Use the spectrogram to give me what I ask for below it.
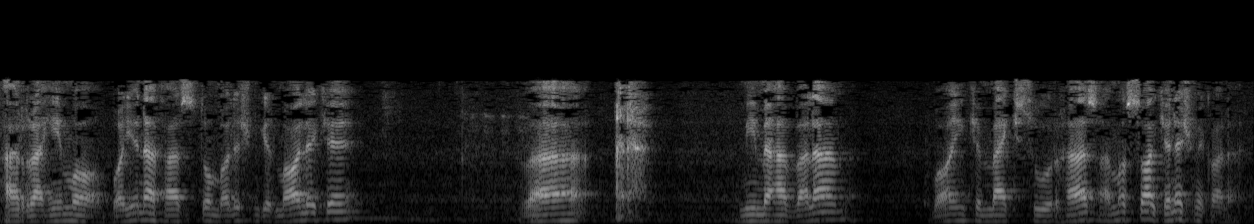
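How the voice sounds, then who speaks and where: A man teaching recitation rules in a measured, step-by-step way, reciting verse examples as he explains. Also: fairly low pitch, gravelly. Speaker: religious teacher. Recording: muffled lo-fi recording with faint noise.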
